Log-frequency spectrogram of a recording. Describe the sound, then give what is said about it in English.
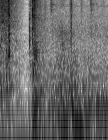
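A new washer and dryer laundry set clunks and clicks, with a few sharp mechanical knocks over a steady low rumble, fairly loud and with no voices. “Those are the sounds of a new laundry set that provides a powerful yet gentle clean in less time”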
